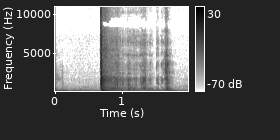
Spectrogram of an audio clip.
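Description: Lego pieces handled and set down on a hard tabletop: one sharp plastic knock about two-thirds of a second in, then a couple of faint clicks.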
